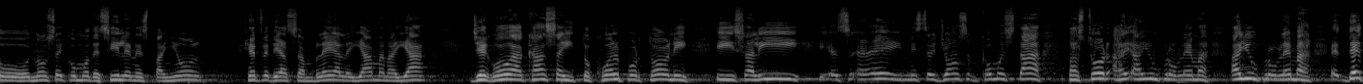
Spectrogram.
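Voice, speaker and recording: A man's voice: high voice, long reverb tail. A man preaching a sermon as a missionary pastor, telling stories and calling the congregation brothers. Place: church.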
